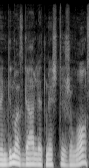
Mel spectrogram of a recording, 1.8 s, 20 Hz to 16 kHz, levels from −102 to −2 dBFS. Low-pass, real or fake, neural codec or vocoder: 14.4 kHz; fake; codec, 44.1 kHz, 3.4 kbps, Pupu-Codec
